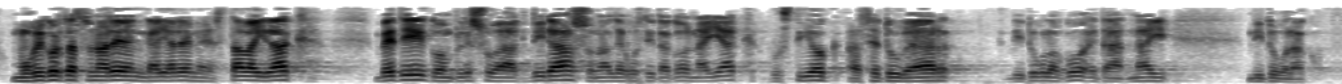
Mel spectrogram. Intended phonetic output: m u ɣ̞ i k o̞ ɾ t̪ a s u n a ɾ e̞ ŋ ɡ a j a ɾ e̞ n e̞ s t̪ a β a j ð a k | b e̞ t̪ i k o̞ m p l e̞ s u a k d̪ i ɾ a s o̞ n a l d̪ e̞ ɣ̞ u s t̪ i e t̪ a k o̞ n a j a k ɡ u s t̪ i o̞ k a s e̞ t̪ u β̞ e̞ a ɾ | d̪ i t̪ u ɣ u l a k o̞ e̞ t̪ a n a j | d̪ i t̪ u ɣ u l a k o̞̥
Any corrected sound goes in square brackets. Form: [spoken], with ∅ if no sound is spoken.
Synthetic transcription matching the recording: m u ɣ̞ i k o̞ ɾ t̪ a s u n a ɾ e̞ ŋ ɡ a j a ɾ e̞ n e̞ s t̪ a β a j ð a k | b e̞ t̪ i k o̞ m p l e̞ s u a k d̪ i ɾ a s o̞ n a l d̪ e̞ ɣ̞ u s t̪ i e t̪ a k o̞ n a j a k ɡ u s t̪ i o̞ k a s e̞ t̪ u β̞ e̞ a ɾ | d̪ i t̪ u ɣ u l a k o̞ e̞ t̪ a n a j | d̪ i t̪ u ɣ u l a k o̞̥

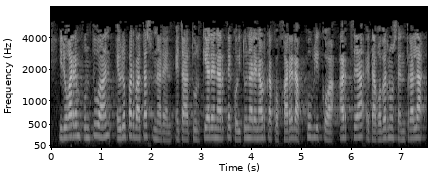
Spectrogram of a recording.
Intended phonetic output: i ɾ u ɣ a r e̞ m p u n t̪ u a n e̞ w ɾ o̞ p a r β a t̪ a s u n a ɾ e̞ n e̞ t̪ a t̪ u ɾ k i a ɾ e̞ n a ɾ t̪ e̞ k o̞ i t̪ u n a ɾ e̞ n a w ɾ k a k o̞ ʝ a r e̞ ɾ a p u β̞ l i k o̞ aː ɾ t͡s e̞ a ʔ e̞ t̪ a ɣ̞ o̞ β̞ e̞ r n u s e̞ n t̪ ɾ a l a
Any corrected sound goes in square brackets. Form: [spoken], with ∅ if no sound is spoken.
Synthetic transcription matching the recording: i ɾ u ɣ a r e̞ m p u n t̪ u a n e̞ w ɾ o̞ p a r β a t̪ a s u n a ɾ e̞ n e̞ t̪ a t̪ u ɾ k i a ɾ e̞ n a ɾ t̪ e̞ k o̞ i t̪ u n a ɾ e̞ n a w ɾ k a k o̞ ʝ a r e̞ ɾ a p u β̞ l i k o̞ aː ɾ t͡s e̞ a ʔ e̞ t̪ a ɣ̞ o̞ β̞ e̞ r n u s e̞ n t̪ ɾ a l a

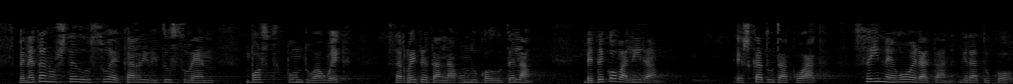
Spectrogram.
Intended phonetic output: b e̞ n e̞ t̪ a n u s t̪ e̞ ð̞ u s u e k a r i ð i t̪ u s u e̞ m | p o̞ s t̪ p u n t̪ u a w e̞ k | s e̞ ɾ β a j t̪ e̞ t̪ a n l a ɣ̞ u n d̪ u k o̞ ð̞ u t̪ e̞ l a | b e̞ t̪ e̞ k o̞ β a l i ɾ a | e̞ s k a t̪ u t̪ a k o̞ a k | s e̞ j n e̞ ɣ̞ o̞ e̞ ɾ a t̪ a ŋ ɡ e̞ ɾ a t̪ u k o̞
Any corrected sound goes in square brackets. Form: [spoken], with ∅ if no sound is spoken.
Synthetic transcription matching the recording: b e̞ n e̞ t̪ a n u s t̪ e̞ ð̞ u s u e k a r i ð i t̪ u s u e̞ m | [b] o̞ s t̪ p u n t̪ u a w e̞ k | s e̞ ɾ β a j t̪ e̞ t̪ a n l a ɣ̞ u n d̪ u k o̞ ð̞ u t̪ e̞ l a | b e̞ t̪ e̞ k o̞ β a l i ɾ a | e̞ s k a t̪ u t̪ a k o̞ a k | s e̞ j n e̞ ɣ̞ o̞ e̞ ɾ a t̪ a ŋ ɡ e̞ ɾ a t̪ u k o̞

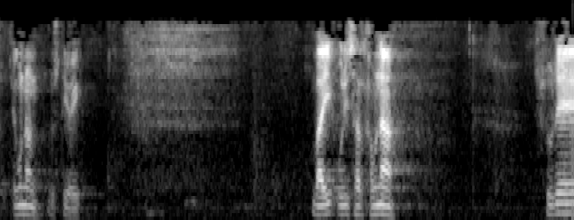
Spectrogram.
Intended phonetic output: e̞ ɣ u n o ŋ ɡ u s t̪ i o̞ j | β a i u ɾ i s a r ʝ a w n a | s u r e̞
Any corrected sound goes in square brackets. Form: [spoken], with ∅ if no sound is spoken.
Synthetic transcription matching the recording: e̞ ɣ u n o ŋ ɡ u s t̪ i o̞ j | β a [j] u ɾ i s a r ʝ a w n a | s u [ɾ] e̞

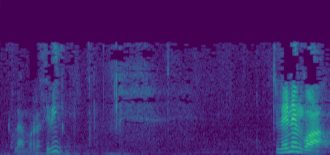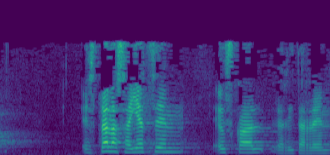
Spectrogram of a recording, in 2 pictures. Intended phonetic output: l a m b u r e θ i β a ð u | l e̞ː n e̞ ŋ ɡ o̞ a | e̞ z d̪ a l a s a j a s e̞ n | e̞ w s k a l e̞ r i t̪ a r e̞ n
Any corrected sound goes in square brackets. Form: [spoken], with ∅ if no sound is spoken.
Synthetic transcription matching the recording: l a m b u r e θ i β [i] ð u | l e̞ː n e̞ ŋ ɡ o̞ a | e̞ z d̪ a l a s a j a [t͡s] e̞ n | e̞ w s k a l e̞ r i t̪ a r e̞ n

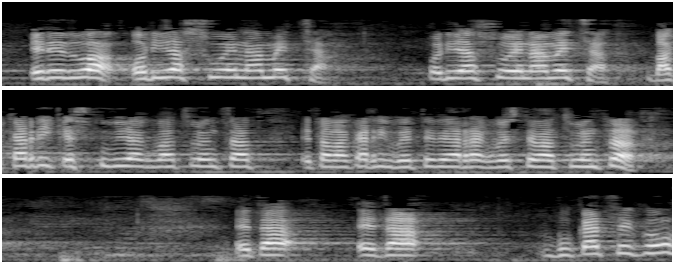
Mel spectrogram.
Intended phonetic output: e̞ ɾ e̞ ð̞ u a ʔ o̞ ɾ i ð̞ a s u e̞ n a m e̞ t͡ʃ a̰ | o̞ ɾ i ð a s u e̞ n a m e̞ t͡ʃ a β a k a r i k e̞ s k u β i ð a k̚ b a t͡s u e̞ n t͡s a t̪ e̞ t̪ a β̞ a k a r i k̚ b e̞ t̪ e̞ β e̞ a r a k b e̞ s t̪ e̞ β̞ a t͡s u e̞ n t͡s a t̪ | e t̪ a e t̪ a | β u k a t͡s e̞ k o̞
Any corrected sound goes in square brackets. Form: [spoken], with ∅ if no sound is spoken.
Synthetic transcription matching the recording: e̞ ɾ e̞ ð̞ u a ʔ o̞ ɾ i ð̞ a s u e̞ n a m e̞ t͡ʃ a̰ | o̞ ɾ i ð a s u e̞ n a m e̞ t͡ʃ a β a k a r i k e̞ s k u β i ð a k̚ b a t͡s u e̞ n t͡s a t̪ e̞ t̪ a β̞ a k a r i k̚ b e̞ t̪ e̞ β e̞ a r a k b e̞ s t̪ e̞ β̞ a t͡s u e̞ n t͡s a t̪ | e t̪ a e t̪ a | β u k a t͡s e̞ k o̞

